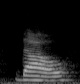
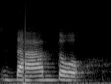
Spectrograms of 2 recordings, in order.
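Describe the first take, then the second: First: The second d is left out entirely. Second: The second d is pronounced strongly and hard. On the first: "hasta no pronuncian la D ni siquiera" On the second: "con una D en la segunda, la segunda D eh, muy fuerte. No decimos dado, no, a menos que... estemos enojados"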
